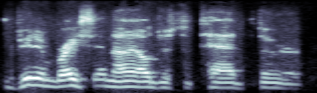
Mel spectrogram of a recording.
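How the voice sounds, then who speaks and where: A man's voice: mid-range voice, a little fast. A man co-hosting a sports livestream, talking in a laid-back, wry way. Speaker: sports podcast co-host. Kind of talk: casual livestream sports talk. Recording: dull husky lo-fi livestream audio.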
